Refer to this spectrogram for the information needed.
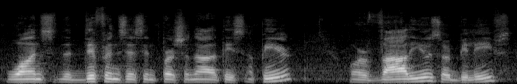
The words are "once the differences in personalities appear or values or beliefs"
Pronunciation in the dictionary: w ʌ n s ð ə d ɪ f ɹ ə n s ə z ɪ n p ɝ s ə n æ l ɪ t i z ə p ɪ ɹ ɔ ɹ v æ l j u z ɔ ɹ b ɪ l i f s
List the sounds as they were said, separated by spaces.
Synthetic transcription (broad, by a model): w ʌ n s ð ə d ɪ f ɹ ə n s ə s ɪ n p ɝ s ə n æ l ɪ t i s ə p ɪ ɹ ɔ ɹ v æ l j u s ɔ ɹ b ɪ l i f s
